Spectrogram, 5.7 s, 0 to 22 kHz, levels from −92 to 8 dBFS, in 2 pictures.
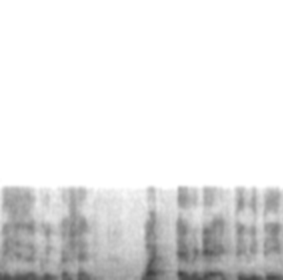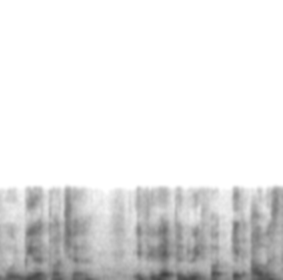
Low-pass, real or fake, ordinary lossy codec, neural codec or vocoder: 7.2 kHz; fake; none; vocoder, 44.1 kHz, 128 mel bands, Pupu-Vocoder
